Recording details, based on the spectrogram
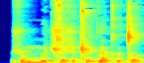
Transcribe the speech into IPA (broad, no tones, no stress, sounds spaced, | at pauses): ʃ ʊ mː ɯ t͡ʃ ɕ ə ʃ ə ǁ ʉ ɡ l ə kʰ ɯ ǀ ʊ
